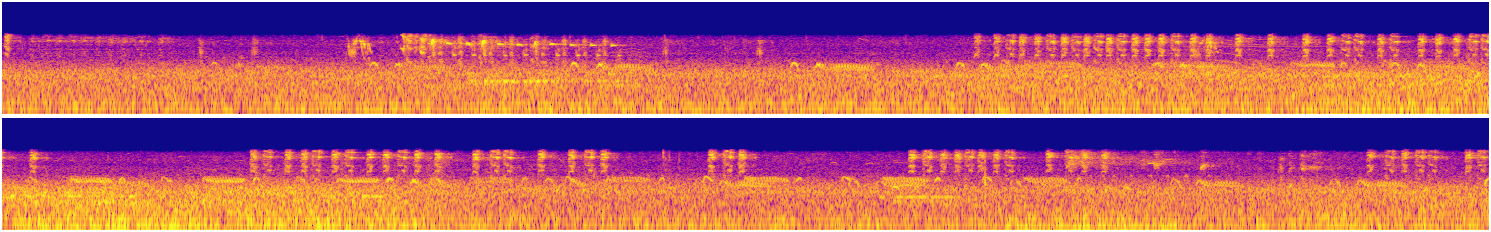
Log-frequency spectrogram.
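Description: Wild birds calling: several bursts of rapid, high trilling notes from about ten seconds on, a short falling call about four seconds in, and scattered short lower notes in between, over a steady outdoor hiss.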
